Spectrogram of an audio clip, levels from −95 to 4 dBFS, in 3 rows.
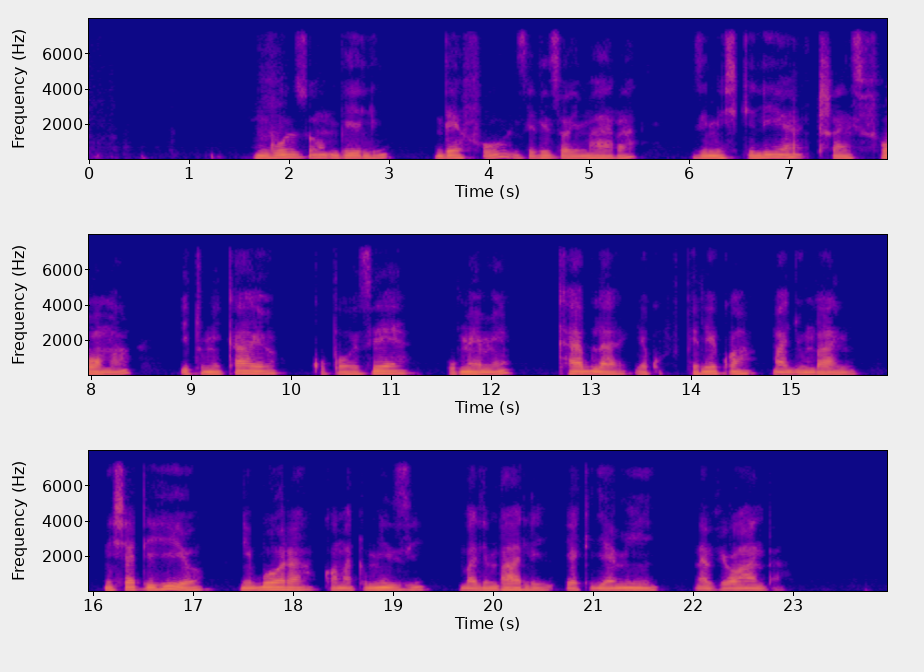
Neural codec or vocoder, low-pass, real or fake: codec, 16 kHz, 4 kbps, FreqCodec, smaller model; 7.2 kHz; fake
